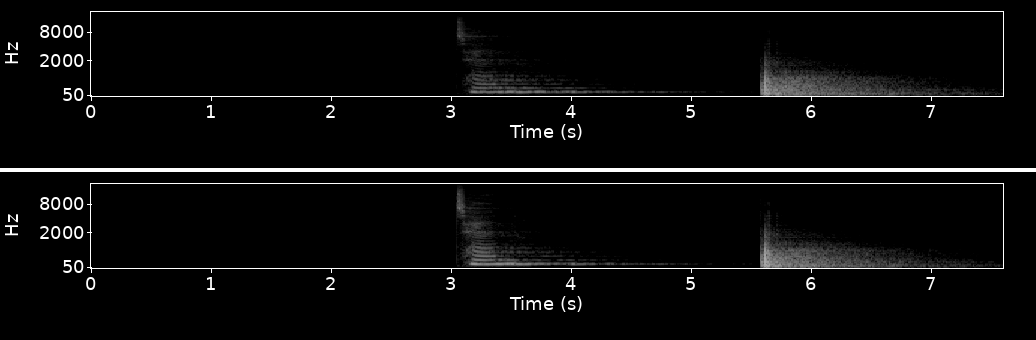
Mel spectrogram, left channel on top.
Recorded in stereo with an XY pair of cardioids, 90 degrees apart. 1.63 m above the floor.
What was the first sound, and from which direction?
A woman speaking, 65° right.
